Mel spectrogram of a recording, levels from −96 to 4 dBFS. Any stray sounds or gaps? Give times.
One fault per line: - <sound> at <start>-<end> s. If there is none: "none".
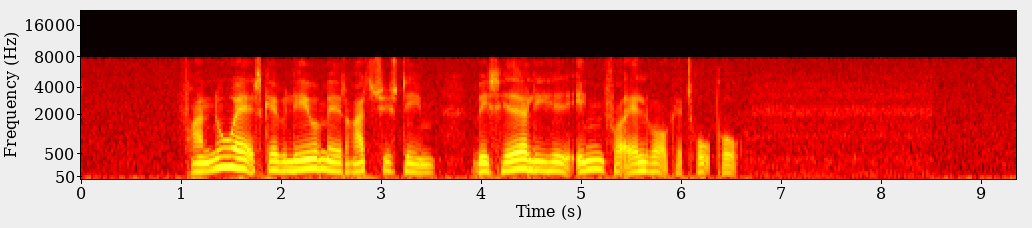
none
